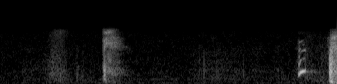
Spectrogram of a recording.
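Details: Dust-induced sneezing fit after cleaning a room: a few short, sharp, breathy bursts in a quiet room, with a long pause before a final stuck sneeze finally comes out.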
